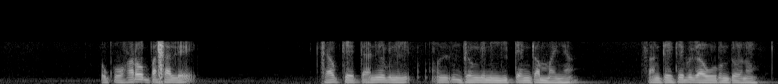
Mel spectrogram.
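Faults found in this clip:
Sibilants gritty and metallic throughout, spectrum running hard to a band edge near 3 kHz. Aliasing: resampled down to a 6 kHz rate without an anti-alias filter, content above 3 kHz folding back as unrelated tones, roughly 10 dB below the speech.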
